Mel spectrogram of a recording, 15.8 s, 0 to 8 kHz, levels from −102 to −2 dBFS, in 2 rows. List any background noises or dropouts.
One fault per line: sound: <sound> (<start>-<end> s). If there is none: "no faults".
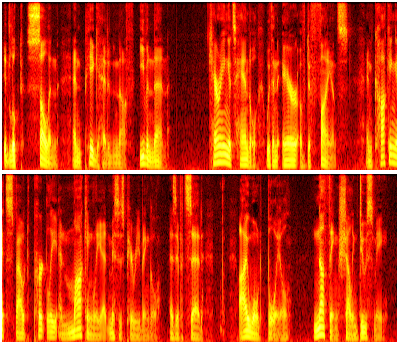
sound: sigh (12.3-12.4 s)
